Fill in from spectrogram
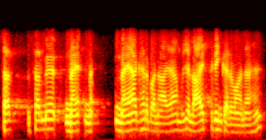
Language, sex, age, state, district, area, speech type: Hindi, male, 45-60, Madhya Pradesh, Hoshangabad, urban, conversation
